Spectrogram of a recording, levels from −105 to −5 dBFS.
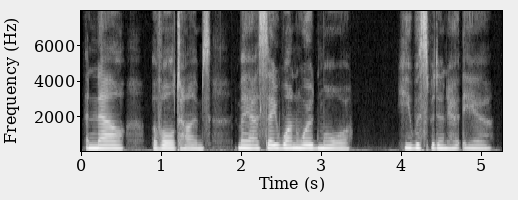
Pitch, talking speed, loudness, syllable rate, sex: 195 Hz, 160 wpm, -18 LUFS, 5.1 syllables/s, female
